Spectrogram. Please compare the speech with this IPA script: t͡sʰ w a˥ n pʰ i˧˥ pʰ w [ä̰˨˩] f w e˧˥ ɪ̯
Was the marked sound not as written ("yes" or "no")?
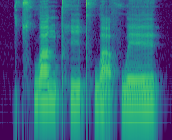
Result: no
